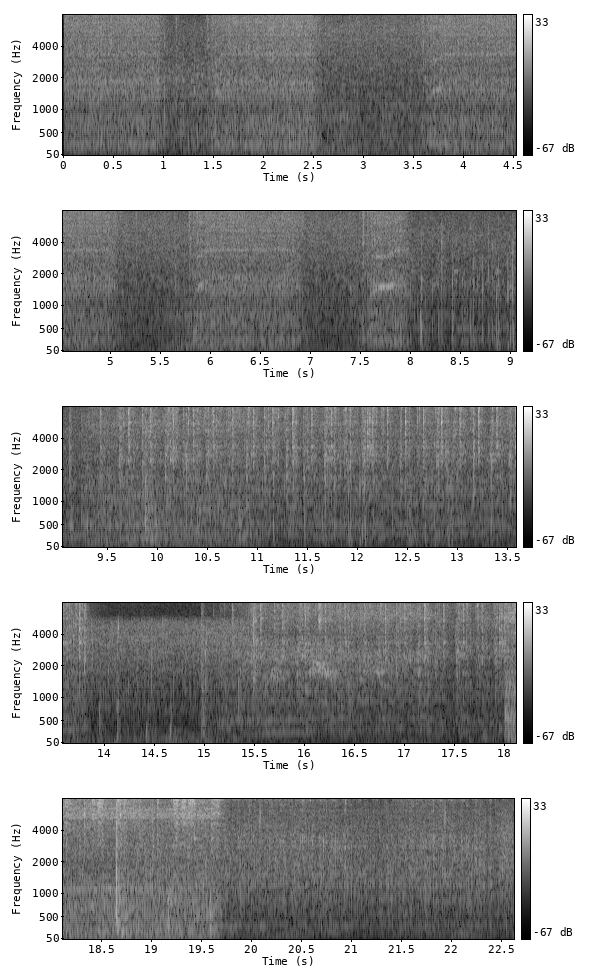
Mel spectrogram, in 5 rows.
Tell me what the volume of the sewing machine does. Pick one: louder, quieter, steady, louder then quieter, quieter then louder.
quieter.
